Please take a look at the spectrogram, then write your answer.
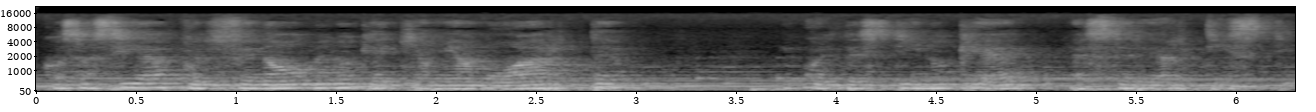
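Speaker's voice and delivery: ordinary talk, nothing marked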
